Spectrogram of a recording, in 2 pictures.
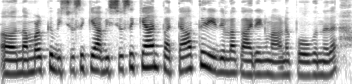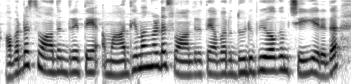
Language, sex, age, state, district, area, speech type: Malayalam, female, 30-45, Kerala, Kottayam, rural, spontaneous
